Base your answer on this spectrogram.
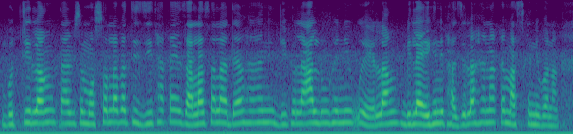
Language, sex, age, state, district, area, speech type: Assamese, female, 45-60, Assam, Nalbari, rural, spontaneous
